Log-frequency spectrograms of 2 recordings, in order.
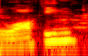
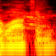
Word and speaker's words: Walken: Walken. Probably my favorite song from him. You say walking, Christopher Walken. That's the name of an actor.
